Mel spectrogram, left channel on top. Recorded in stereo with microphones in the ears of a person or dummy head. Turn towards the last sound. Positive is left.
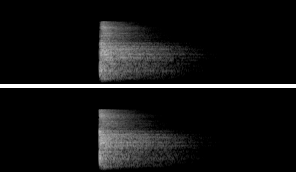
turn(degrees=-70)  # may be behind; listen again after turning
